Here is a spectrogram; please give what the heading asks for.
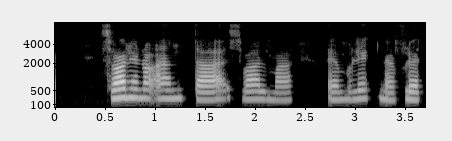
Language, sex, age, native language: Icelandic, female, 11, Icelandic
